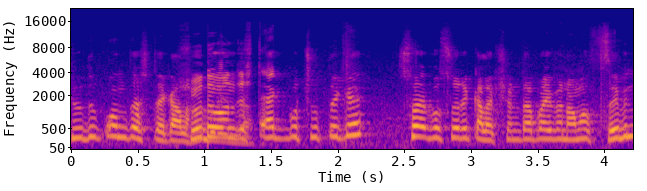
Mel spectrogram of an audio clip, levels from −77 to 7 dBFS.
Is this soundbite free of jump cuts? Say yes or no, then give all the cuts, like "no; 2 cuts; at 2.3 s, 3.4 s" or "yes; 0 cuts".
no; 1 cut; at 1.0 s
